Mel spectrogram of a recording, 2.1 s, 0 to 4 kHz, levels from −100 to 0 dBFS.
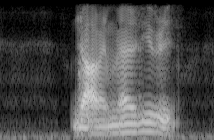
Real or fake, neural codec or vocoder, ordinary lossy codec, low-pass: fake; autoencoder, 22.05 kHz, a latent of 192 numbers a frame, VITS, trained on many speakers; AAC, 24 kbps; 3.6 kHz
